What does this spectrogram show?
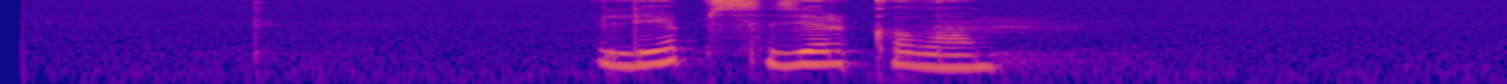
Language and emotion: Russian, neutral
